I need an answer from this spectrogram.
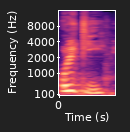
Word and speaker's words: ulti: He said it's called ulti. Ulti. U-L-T-I. Ulti literally means Ulti. opposite. Ulti. In everyday lingo, it means opposite. Ulti, But okay.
